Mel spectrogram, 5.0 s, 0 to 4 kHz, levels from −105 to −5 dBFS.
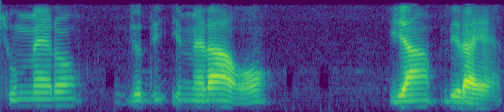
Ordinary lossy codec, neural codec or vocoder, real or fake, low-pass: none; codec, 44.1 kHz, 7.8 kbps, Pupu-Codec; fake; 3.6 kHz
